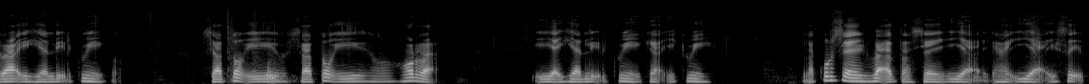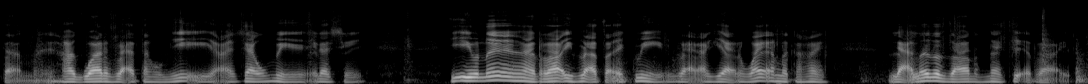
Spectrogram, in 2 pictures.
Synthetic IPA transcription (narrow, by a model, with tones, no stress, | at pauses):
ɾa˦i˧ɦja˧lḭ˧ʔɾkʷĩː˧˨kõ̰˧˨ʔ | ʃa˧t̪ũ˦˧˨ʔi˧ʃa˧t̪ũ˦˨i˧˦˧ɦõ˦ɾa̰˨ʔ | ḭ˧a˨˧ɦja˧lḭ˧ʔɾkʷĩː˧kjã̰˧ʔḭ˧kʷĩː˧˨ | lʔa̰˨ku˦ɾʃẽ˧βa˧ʔt̪a˨ʃẽ˧ja˨hə̰̃˧˨ja˨ʔḭ˧sḛ˦ʔt̪a̰˨ʔñ̰˧ɦã˧ɡʷa˦ɾwa̰˧ʔt̪a˧˨hu˧ɲĩː˦ḭ˧a̰˨ʃa˧u˦mĩ˧˨ḛ˧˦ɾa˧ʃẽ˧ŋ | i˧i˧ba˧nə̃ː˦˧hə̃˧˨ɾa˦i˧wa˧ʔt̪a̰˧ʔe˧kʷĩː˧˨˧ɾwa̰˧ʔa̰˧hja˧ɾwã˦˧la˧ka˧ɦə̃˧˨ | la̰˨ʔlə˦d̪a˧d͡zaː˨˧nã˧nã˧kḛ˦ʔɾa̰˧˦ḭ˧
